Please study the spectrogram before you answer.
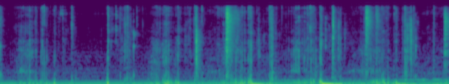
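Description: A hand-sized, solid white oval bar of dry soap is held in the hand and shaved with a metal utility-knife blade in scraping cuts, white flakes falling away, sped up to double speed. Quick, irregular dry scrapes and crisp crackling shaves sound over a steady low hum, with a louder, heavier scrape near the end.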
